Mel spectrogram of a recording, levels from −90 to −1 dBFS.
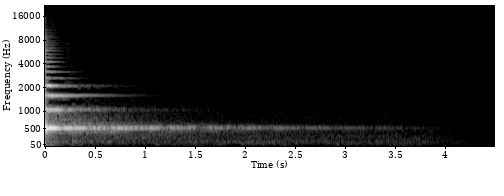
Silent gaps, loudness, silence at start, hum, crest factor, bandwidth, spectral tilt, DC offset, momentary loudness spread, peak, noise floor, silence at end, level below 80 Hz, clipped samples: none; -25 LUFS; 0 s; none; 26 dB; 7.4 kHz; -2 dB/octave; under 0.1%; 25 LU; 0 dBFS; -81 dBFS; 3.35 s; -74 dBFS; under 0.1%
